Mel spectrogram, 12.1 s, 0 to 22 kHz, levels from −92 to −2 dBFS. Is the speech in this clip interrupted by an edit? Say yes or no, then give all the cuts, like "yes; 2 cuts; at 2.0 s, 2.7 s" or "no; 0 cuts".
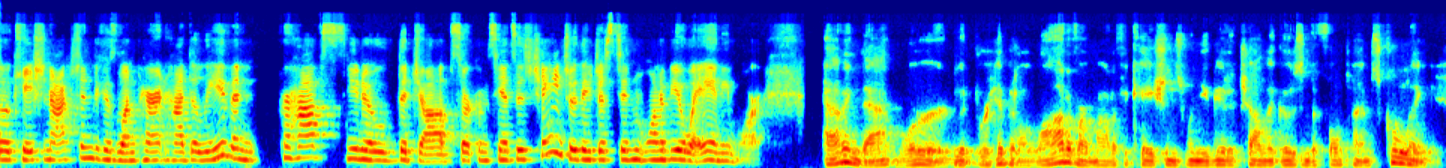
yes; 2 cuts; at 6.7 s, 8.0 s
